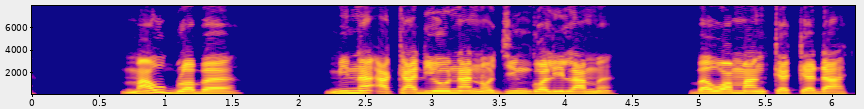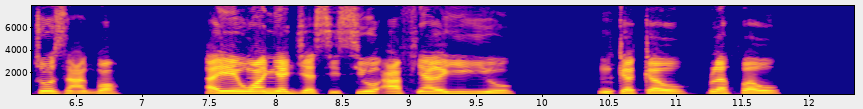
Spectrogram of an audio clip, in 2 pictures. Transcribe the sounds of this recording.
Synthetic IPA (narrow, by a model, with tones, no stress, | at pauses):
mã˦wu˦ɡ͡blɔ˨bɛ˦ | mĩ˦nã˦ʔa˨ka˦ɖi˦wo˦nã˦nɔ̃˨d͡ʑi˦ŋ̩˦ɡɔ˦li˦la˦mɛ̰̃˨ | bɛ˦wo˦a˦mã˦ŋ̩˦kɛ˦kɛ˦ɖa˦t͡ʃo˦zã̰˨ɡ͡bɔ˦ | e˦jɛ˦wo˦a˦ɲɛ̃˦d͡ʒɛ˨si˨si˨wo˦ʔa˨fi˦a˦ɣɛ˦ji˦ji˨wo˦ | ŋ̩˦kɛ˦kɛ˦wo˦k͡plɛ˦ɸɛ˦wo˦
